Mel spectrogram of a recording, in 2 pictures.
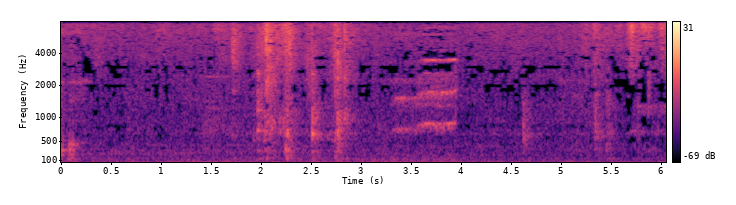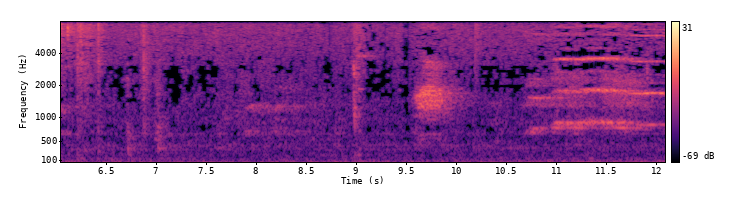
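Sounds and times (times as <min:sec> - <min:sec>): bird calling: 0:09.6 - 0:10.1.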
